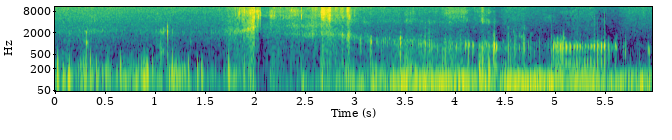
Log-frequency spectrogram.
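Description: Loud, low gurgling and rumbling from the belly, varying in strength; ordinary stomach growling from hunger.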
